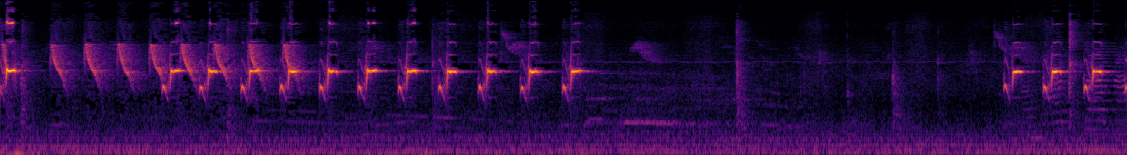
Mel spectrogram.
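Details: Olive-backed tailorbird song used as a training recording to set other birds singing: a fast run of about eleven loud, sharp, down-slurred whistled notes, roughly three per second, then a pause of three seconds before the notes resume.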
